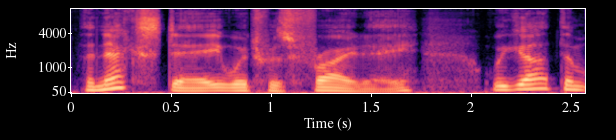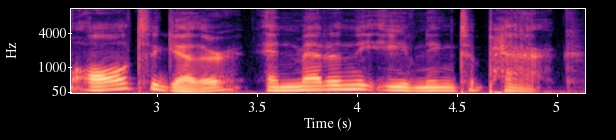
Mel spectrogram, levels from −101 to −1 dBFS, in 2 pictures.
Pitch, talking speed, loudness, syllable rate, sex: 125 Hz, 210 wpm, -16 LUFS, 5.1 syllables/s, male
